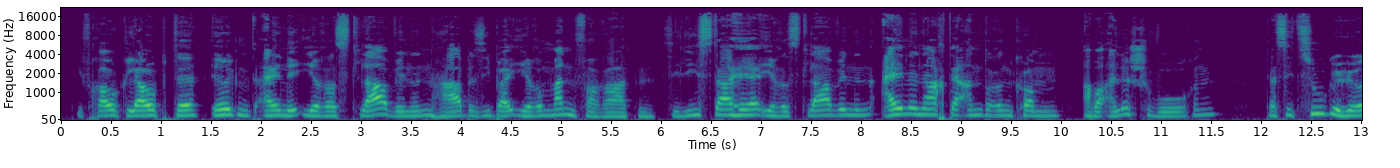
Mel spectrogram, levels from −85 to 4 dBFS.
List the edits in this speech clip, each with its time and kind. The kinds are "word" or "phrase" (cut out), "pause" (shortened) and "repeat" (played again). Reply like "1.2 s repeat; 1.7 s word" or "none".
1.4 s pause; 6.0 s pause; 10.1 s pause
